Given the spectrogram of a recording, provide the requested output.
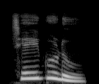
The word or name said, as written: ಛಾಯೆಗೆಡು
